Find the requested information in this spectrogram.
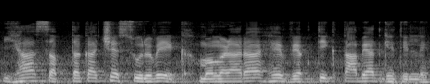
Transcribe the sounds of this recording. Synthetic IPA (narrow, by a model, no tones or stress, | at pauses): ɦjasəp̚t̪əkat͡ɕesuɾʋekməŋɡɭaɾaɦeʋjəkt̪iːkt̪abjat̪ɡʱet̪ilːẽ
